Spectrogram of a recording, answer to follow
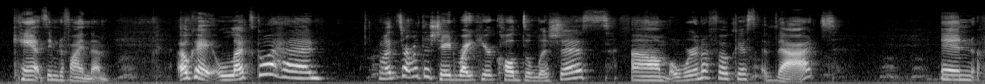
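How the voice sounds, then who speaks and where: A young woman chatting casually through a makeup tutorial, upbeat and full of fillers, her voice a little cracky today. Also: medium pitch. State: slightly cracky voice. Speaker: beauty vlogger.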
